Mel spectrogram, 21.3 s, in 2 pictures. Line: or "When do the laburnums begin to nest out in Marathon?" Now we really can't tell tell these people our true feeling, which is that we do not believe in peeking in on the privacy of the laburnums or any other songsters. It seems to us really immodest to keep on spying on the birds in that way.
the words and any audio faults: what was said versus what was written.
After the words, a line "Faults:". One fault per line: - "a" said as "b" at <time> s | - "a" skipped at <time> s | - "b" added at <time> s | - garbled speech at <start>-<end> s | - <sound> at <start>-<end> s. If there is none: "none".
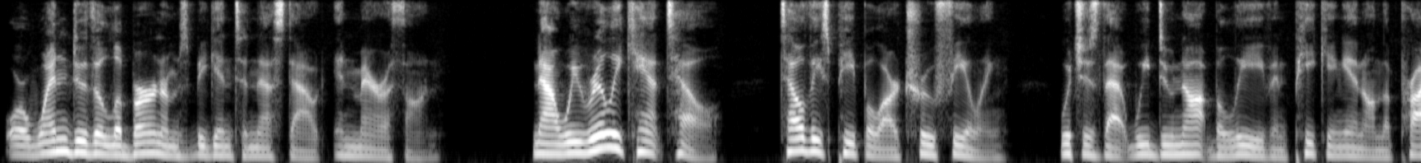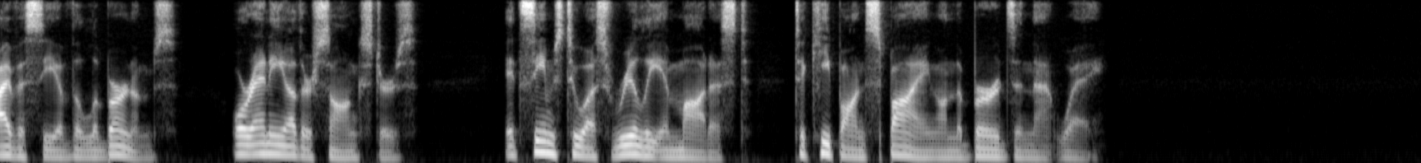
or "When do the laburnums begin to nest out in Marathon?" Now we really can't tell tell these people our true feeling, which is that we do not believe in peeking in on the privacy of the laburnums or any other songsters. It seems to us really immodest to keep on spying on the birds in that way.
Faults:
none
